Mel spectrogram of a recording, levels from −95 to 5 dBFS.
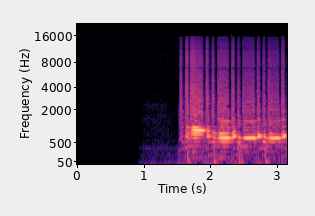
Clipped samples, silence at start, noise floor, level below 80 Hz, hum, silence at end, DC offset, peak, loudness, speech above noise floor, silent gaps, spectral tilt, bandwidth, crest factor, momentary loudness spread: under 0.1%; 1.55 s; -68 dBFS; -50 dBFS; none; 0 s; under 0.1%; -2 dBFS; -15 LUFS; 54 dB; none; -2.5 dB/octave; 14.5 kHz; 16 dB; 3 LU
